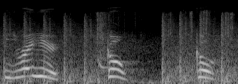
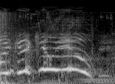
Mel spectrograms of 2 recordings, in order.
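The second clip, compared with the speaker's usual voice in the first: high, loud cry of alarm; alarmed warning; 10 semitones higher, 4 dB louder than usual. Real, not acted. Warning a teammate about to be killed, alarmed. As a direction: scream a last-second warning.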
